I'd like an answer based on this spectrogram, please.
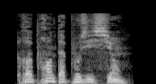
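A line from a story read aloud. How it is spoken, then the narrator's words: Curt, dry. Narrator (French): dit sèchement Jenny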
